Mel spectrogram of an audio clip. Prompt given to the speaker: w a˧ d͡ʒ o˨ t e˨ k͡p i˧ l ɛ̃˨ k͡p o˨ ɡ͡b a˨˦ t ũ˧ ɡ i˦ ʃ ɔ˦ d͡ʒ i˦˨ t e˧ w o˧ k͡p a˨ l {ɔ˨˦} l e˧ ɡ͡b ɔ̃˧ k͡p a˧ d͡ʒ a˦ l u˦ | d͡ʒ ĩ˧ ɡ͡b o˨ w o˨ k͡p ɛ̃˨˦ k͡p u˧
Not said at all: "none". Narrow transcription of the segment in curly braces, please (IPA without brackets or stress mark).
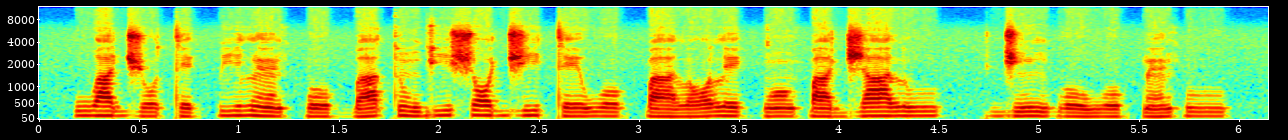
ɔ˨˦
